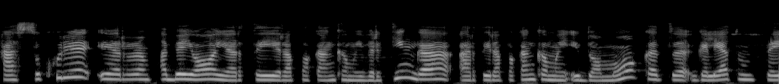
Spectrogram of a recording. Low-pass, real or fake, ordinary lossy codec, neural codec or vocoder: 7.2 kHz; real; MP3, 96 kbps; none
